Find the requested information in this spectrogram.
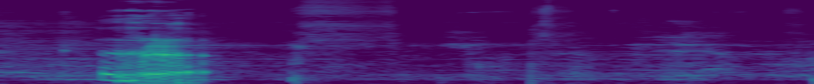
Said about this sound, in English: I'm not meant to do burp on the podcast.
